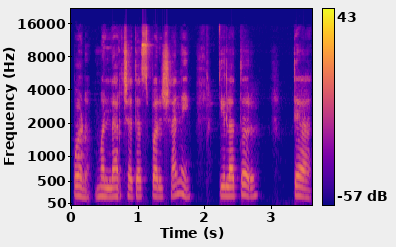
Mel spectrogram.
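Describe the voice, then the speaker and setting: A woman storyteller reading a romance story aloud in an even, unhurried way. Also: medium pitch, dry recording.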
